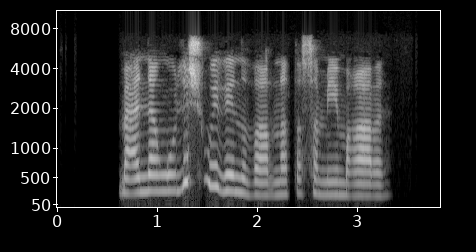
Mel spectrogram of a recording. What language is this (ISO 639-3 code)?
kab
